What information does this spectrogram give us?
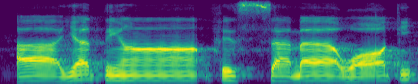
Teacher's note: فا کو سین کے ساتھ ملاتے ہوئے سین کی سیٹی کی آواز آنی چاہیے، حرف صفیریہ ہے۔ · نون تنوین کے بعد فا حرف اخفا ہے، لہٰذا اس نون کو اپنے مخرج میں چھپا کر ادا کریں گے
